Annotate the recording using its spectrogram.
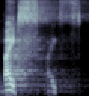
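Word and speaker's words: Weiss: pner yes the Wei that's pronounced with a V vice vice all righty uh and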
